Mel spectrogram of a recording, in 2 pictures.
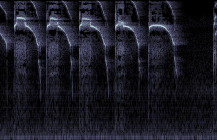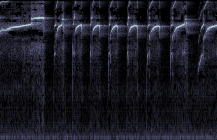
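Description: A handmade pipe whistle used as a bird call, blown in a bird-like pattern. First comes a run of short, very high whistles that each fall in pitch, about two a second. After a pause of about a second there is a longer held note, then a quicker run of falling notes, about three a second.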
